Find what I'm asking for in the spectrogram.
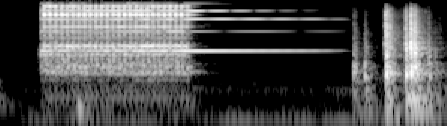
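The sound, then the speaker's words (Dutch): A telephone rings while a call is being placed: one loud, rapidly trilling ring burst that fades out, followed by a few brief knocks. “Wij gaan vandaag bellen met Kira.”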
